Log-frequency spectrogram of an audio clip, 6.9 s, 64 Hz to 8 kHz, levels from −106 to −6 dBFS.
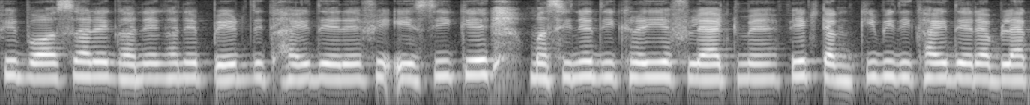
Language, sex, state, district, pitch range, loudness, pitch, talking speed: Hindi, female, Chhattisgarh, Sukma, 215-235 Hz, -18 LUFS, 225 Hz, 235 wpm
